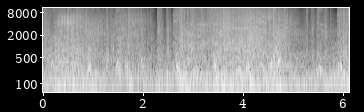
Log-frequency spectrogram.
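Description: Blades strike with sharp impacts.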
